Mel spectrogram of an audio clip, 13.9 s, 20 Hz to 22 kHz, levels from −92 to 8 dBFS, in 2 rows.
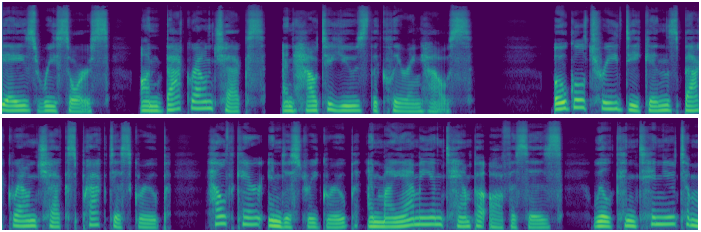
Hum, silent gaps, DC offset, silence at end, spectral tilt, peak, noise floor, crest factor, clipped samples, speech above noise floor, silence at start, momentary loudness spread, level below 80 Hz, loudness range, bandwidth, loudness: none; none; under 0.1%; 0 s; -5.5 dB/octave; -4 dBFS; -70 dBFS; 20 dB; under 0.1%; 48 dB; 0 s; 9 LU; -62 dBFS; 3 LU; 19 kHz; -23 LUFS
